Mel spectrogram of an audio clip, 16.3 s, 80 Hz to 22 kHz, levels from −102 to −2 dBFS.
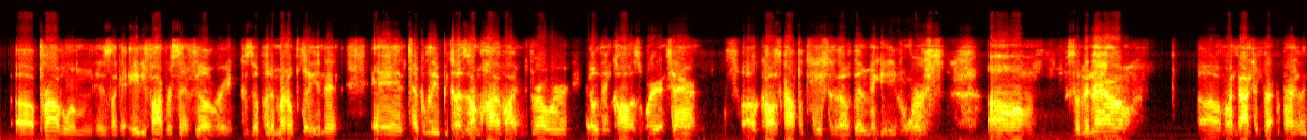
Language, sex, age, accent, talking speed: English, male, 20-39, American, 180 wpm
